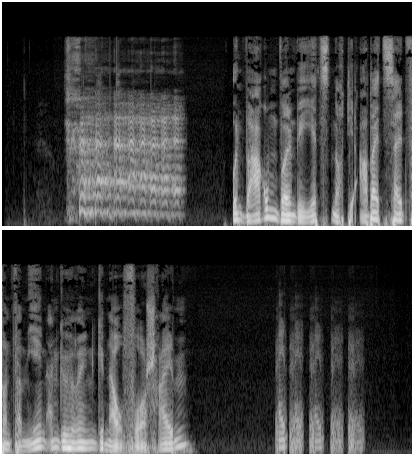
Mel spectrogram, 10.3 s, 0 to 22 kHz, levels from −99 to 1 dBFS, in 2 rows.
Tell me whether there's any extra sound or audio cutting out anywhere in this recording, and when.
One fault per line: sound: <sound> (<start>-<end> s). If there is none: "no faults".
sound: laugh (0.8-2.3 s)
sound: laugh (8.5-9.7 s)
